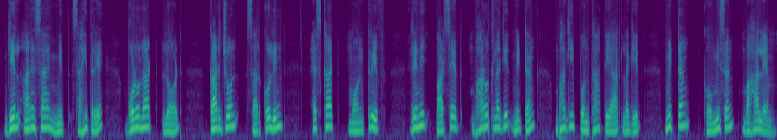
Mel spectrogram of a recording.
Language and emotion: Santali, neutral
